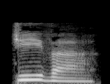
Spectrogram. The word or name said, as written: jiva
